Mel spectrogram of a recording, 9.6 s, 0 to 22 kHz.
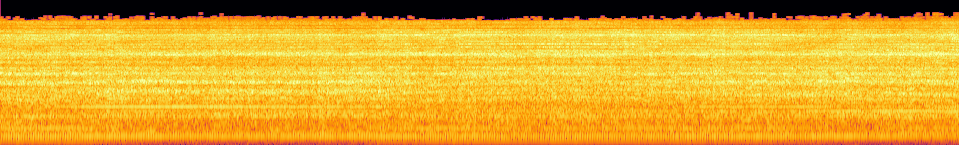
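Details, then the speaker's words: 10 HP Worthington rotary screw backup compressor running after start-up. Steady, even hiss and hum held constant, no knocks, rattles or surging; running smoothly and healthy. "This is the backup Worthington backup compressor. Same thing, I'm going to start it up. And so you can see it's running. Yeah, there it goes. Very, very"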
